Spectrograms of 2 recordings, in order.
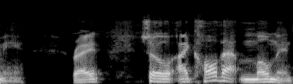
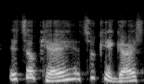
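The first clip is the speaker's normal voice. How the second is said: high, sing-song voice to soothe the dogs; talking to scared dogs, high soothing puppy voice; 9 semitones higher than usual. Retold or imitated. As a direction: coo at the dogs like puppies. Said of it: "in puppy voice was like".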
